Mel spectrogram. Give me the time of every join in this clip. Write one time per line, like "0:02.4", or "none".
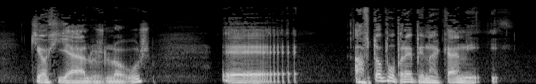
none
